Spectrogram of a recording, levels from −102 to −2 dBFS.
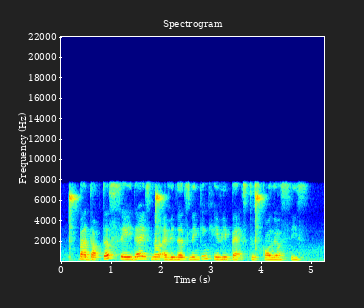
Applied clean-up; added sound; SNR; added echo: none; Tambourine; 12 dB; none.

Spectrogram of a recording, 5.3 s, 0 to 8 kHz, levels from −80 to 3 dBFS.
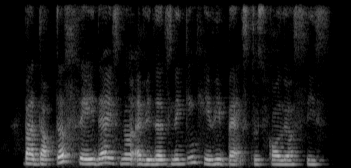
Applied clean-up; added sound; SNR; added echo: neural mask model Resemble Enhance denoiser.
